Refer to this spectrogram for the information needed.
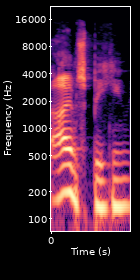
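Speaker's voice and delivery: mock smug, self-satisfied delivery. Retelling what she said in a speech: imitating a smug tone. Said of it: "giving, like, this smug".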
